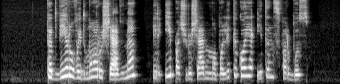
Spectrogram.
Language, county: Lithuanian, Kaunas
